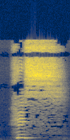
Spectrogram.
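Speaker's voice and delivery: soft hiss with long trailing s; teacher's gentle snake hiss; snake sound. Shown as a demonstration. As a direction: stretch the s like a snake. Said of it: "How does a snake make sound".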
